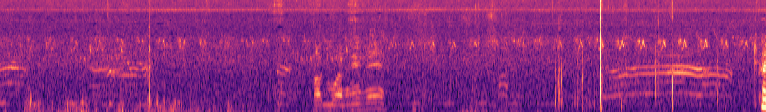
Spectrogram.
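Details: Sheep give short, quavering bleats at Huay Ling Jone reservoir in Thailand in cool weather and soft sunlight, with goats and cows nearby, while a man talks over an outdoor hum.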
